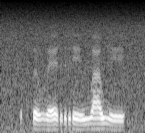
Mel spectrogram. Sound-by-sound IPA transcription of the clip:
θə˧˩˧βɛ˩˧˩ re˧˩˧ wa˧˥we˩

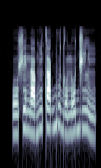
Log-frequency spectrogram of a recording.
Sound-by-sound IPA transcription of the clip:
o˨ʃe˧ na˨bĩ˧ ta˦ ɡ͡bu˦˨do˨no˨˦ d͡ʒi˧lĩ˨

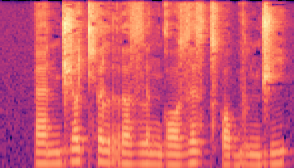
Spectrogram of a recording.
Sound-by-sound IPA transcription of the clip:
ænd͡ʒʌcʰəlrʌz ləŋɡɔ zəzt͡sʼɔbulnd͡ʒi

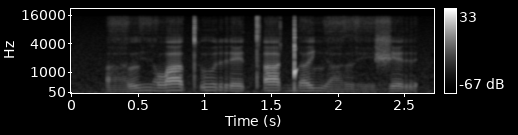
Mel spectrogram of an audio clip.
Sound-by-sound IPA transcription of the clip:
a̤˩˧li̤˥˧lˠa˥ tʼu˥re˧tʼa˥ɡ͡ǃɐ˥ ʎa̤˧ðe̤˩˧ʒe˥˧r

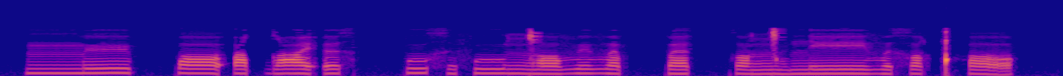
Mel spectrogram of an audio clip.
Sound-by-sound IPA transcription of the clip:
mːøːpːɔː ʔɐtˤdˤɛːʔəːx pːuxə̤fuː ŋ͡ǀɔvøvɐ pːɐkːɔŋ͡ǀə̤ neːvəxɔ ǃʰɔ

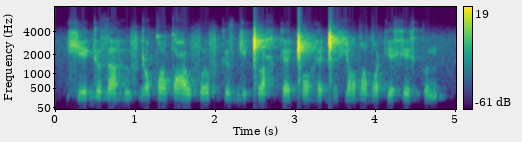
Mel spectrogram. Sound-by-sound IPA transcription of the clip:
xʲeɡʲɤza ɦɯfɡʲa tˤɯtˤʕo fɤfkʲozɡʲeǁɤħ kɛǁɔɦɛɡ͡ǁɛx idˤodˤokʲɛ xexkɤn

